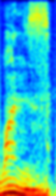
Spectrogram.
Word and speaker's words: ones: 由于它用的是复数形式 buses，所以 the one 在这里也要加 s，但要注意 one 加 s 以后读成 ones 啊，由于它是那个浊辅音结尾，所以发音的时候呢要读成浊辅音 z。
